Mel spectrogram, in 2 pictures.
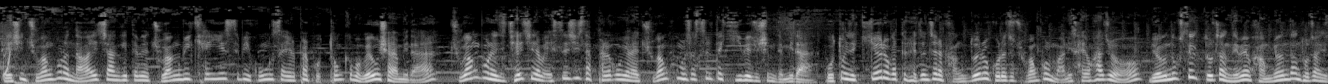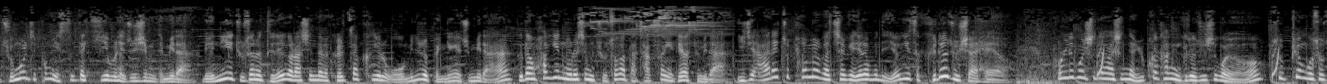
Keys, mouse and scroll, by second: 16.4 click, 17.4 click, 18.2 click, 25.0 click, 25.7 click.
